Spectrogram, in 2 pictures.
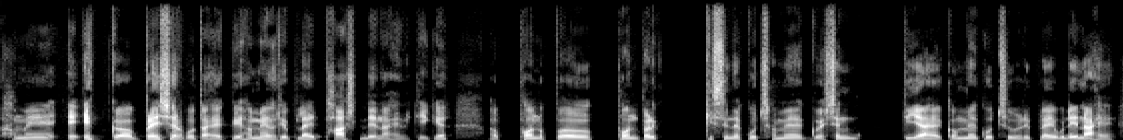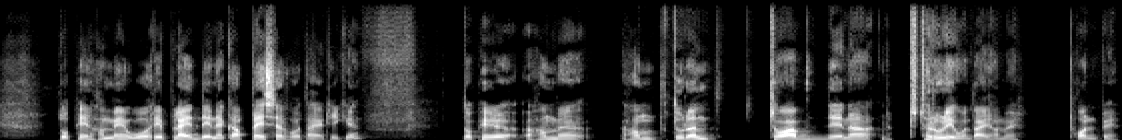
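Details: Adult man who states he stammers; stuttering.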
